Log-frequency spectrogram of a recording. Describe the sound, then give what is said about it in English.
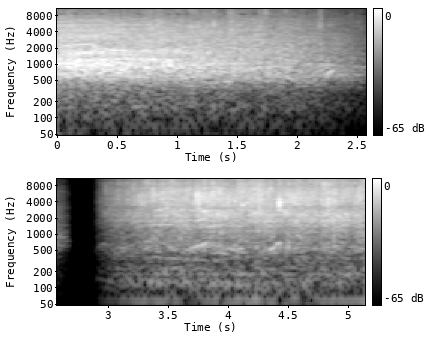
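An audience made up mostly of fathers of daughters claps in a dense, steady wash of applause that cuts out abruptly for a split second, then resumes just as full and continues to the end. “everyone clapping is pretty much a father of a daughter.”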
